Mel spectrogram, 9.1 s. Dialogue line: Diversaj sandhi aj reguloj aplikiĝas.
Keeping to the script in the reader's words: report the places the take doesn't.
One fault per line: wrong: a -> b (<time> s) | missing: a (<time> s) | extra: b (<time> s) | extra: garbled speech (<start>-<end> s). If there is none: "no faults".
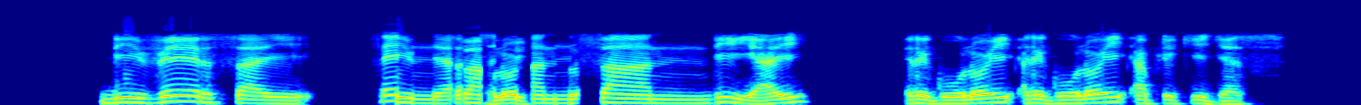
extra: garbled speech (2.5-3.9 s)
extra: reguloj (6.9 s)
